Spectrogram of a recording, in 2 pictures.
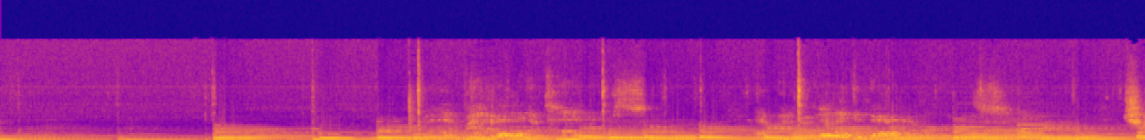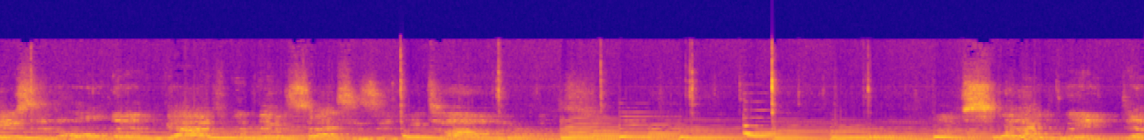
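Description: Jazz piano and plucked upright bass playing an instrumental passage together, the bass moving through a line of low notes under the piano's chords and runs.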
